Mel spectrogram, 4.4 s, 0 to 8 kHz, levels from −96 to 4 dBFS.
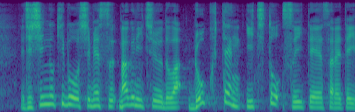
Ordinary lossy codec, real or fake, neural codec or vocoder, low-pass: none; real; none; 7.2 kHz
